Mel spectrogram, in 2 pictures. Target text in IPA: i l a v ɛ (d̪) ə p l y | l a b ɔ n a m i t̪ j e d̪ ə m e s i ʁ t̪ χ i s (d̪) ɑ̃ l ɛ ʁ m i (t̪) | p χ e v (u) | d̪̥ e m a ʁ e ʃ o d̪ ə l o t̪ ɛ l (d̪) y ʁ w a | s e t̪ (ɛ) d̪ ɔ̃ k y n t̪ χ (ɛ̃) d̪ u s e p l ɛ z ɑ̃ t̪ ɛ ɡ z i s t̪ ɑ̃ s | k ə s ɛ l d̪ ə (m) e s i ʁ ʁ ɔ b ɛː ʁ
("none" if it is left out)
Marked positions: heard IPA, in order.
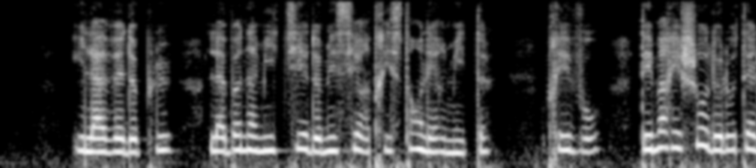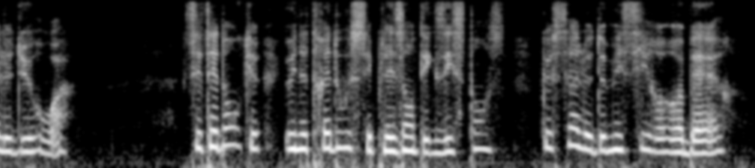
d̪, t̪, t̪, o, d̪, ɛ, ɛ, m

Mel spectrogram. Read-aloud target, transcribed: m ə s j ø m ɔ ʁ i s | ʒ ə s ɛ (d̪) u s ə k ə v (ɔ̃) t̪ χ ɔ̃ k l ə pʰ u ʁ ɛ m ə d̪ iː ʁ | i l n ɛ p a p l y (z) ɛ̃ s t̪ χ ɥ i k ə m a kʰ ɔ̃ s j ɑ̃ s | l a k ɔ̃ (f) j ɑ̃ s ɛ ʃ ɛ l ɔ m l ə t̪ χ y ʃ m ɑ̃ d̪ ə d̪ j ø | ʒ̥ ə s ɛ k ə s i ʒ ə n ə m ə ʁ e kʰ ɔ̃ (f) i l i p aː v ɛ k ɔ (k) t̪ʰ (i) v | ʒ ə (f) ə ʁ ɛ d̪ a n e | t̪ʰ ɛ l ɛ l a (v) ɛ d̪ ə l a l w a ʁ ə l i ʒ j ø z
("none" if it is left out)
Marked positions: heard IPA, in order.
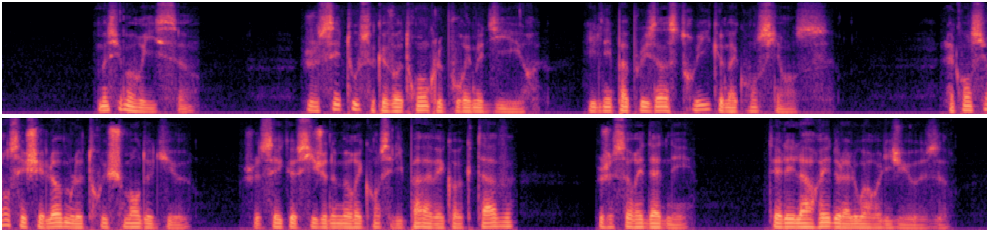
t̪, ɔ, z, s, s, k, a, s, ʁ

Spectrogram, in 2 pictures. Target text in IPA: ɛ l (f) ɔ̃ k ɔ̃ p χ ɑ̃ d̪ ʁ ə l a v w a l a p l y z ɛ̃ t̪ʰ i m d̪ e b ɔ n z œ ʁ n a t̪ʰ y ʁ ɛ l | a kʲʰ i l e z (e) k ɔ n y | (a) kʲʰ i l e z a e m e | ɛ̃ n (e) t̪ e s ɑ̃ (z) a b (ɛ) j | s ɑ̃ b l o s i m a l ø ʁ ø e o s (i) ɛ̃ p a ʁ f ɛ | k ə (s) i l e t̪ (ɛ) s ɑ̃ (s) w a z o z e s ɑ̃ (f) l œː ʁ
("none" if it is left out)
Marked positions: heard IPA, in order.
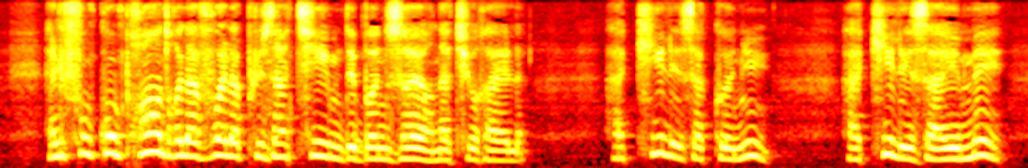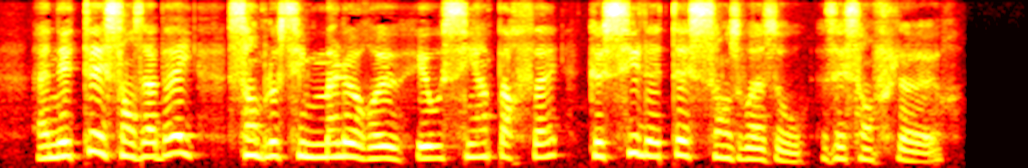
f, a, a, e, z, ɛ, i, s, ɛ, z, f

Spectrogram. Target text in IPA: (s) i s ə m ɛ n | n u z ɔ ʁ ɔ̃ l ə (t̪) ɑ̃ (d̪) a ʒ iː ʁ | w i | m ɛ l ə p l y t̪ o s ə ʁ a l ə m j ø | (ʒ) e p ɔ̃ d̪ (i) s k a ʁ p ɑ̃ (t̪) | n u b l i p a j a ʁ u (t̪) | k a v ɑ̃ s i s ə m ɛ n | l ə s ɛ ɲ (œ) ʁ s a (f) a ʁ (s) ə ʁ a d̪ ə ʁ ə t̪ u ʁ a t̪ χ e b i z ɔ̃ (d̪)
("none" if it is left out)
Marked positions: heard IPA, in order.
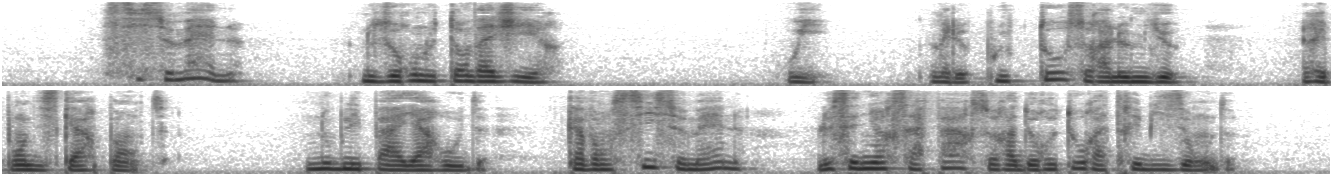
s, t̪, d̪, ʁ, i, t̪, d̪, œ, f, s, d̪

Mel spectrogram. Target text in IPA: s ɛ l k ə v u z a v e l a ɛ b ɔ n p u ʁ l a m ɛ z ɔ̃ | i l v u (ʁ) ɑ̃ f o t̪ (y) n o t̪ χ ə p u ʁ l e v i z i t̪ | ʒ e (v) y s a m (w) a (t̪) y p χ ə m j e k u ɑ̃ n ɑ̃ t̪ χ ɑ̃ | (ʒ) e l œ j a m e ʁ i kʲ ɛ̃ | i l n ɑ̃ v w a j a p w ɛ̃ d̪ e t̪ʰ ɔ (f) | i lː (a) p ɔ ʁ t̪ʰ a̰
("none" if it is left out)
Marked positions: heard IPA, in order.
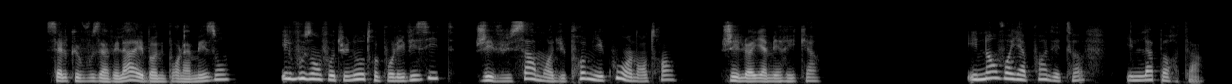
z, y, v, w, d̪, ʒ, f, a

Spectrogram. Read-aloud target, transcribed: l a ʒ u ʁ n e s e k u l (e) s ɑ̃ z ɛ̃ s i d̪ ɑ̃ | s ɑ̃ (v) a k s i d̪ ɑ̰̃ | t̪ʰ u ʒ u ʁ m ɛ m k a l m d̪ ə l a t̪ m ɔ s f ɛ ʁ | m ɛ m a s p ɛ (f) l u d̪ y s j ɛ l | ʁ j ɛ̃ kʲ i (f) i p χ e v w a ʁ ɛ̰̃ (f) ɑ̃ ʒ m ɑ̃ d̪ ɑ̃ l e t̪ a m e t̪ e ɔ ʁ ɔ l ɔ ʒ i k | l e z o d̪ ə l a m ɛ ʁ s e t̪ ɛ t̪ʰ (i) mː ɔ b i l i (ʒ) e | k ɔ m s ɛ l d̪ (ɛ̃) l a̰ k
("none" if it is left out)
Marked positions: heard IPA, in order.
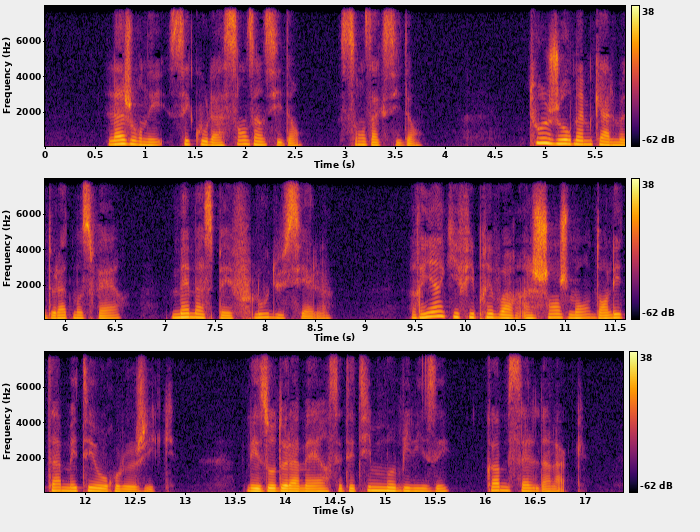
a, z, f, f, ʃ, i, z, ɛ̃

